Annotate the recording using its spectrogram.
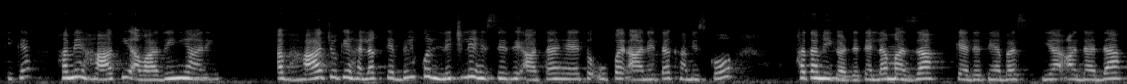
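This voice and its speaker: Brief: female tajweed teacher, somewhat high voice, patient, dull lo-fi recording. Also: a little hiss or hum. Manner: patient, demonstrates wrong and right pronunciation. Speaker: Quran recitation teacher. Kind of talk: tajweed lesson, explaining and reciting. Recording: dull lo-fi sound.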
